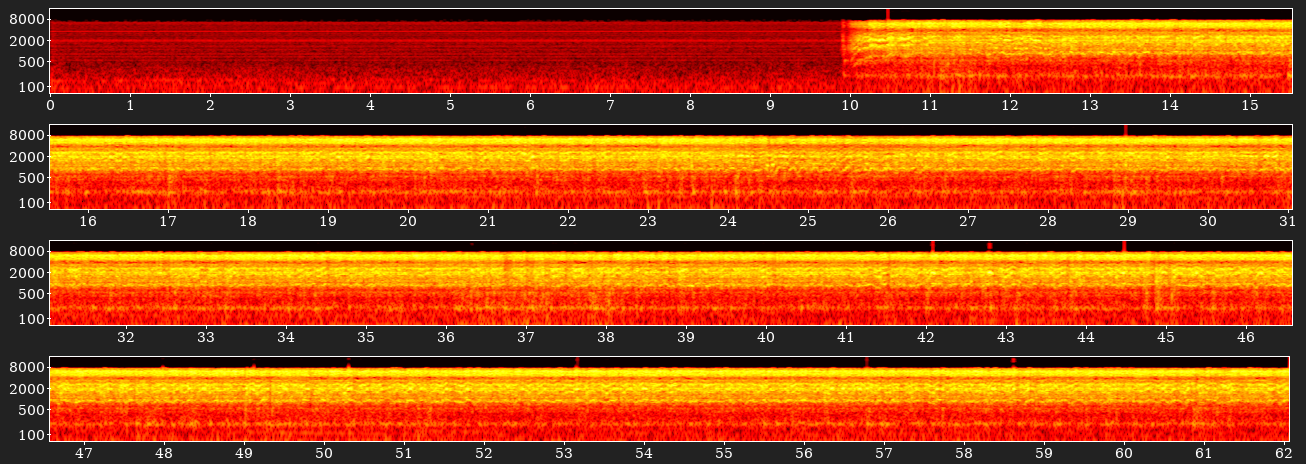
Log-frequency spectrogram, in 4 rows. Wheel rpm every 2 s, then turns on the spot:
0, 0, 0, 0, 0, 140, 220, 230, 230, 230, 230, 240, 210, 220, 230, 220, 230, 230, 230, 220, 230, 240, 230, 240, 240, 230, 230, 240, 230, 230, 240.
none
